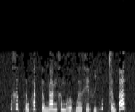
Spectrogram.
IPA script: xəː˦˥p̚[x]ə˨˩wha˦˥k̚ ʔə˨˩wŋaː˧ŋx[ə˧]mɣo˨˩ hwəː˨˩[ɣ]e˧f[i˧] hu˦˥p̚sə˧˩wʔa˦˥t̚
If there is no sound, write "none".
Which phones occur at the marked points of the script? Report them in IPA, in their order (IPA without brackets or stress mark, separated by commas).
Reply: h, ə˧, x, i˨˩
